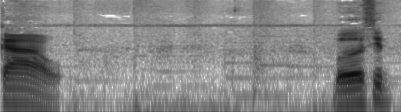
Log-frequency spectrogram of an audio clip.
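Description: A man speaking Thai at the start and again near the end. In the pause between, faint background music plays under a thin, steady high tone.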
